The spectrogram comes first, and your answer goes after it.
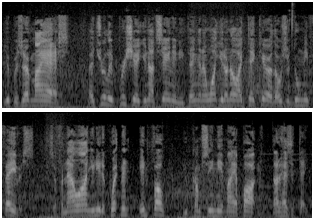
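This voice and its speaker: A streetwise arms dealer from a video game, cocky and slangy in a tough-guy way. His voice sits a little high, with clear noise behind it. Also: a little fast. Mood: grateful, earnest.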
